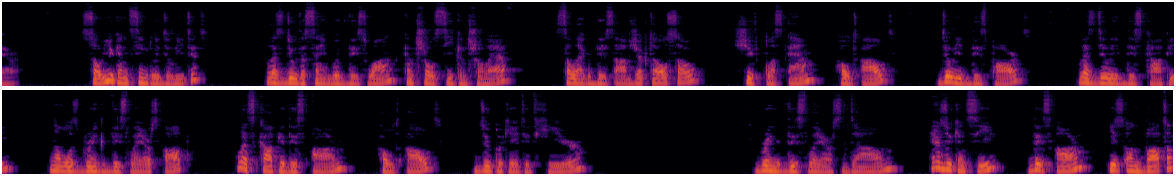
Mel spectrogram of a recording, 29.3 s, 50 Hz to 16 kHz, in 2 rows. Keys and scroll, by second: 0.3 v, 1.3 Delete, 5.2 ctrl+c, 5.8 ctrl+f, 9.6 shift+m, 12.7 v, 14.1 Delete, 16.4 ctrl+shift+], 22.1 alt+space, 22.8 i, 23.3 space, 23.6 v, 24.6 ctrl+shift+[.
